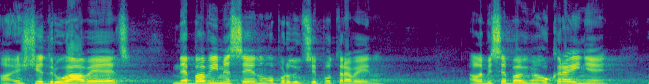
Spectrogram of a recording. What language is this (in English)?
Czech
